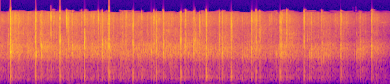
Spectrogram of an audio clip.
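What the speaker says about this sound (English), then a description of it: "So let's give them a round of applause" Audience applause at a technical workshop session, dense and fairly close, with individual sharp claps standing out in a steady wash that holds for several seconds.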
